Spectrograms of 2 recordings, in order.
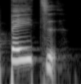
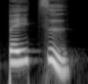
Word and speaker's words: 杯子: 例如，把杯子说成杯字或杯兹的话，别人是听不太懂的。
